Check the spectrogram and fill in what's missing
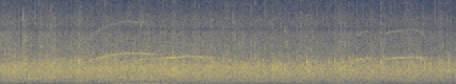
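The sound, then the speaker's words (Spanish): Sustained applause for God from a church audience, a dense steady clatter of many hands clapping at an even loudness for several seconds, with faint whistle-like tones drifting above it. “Bájela y dele un aplauso a él.”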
